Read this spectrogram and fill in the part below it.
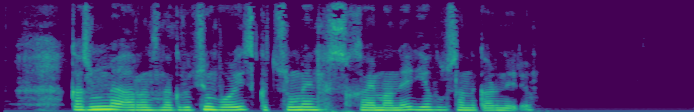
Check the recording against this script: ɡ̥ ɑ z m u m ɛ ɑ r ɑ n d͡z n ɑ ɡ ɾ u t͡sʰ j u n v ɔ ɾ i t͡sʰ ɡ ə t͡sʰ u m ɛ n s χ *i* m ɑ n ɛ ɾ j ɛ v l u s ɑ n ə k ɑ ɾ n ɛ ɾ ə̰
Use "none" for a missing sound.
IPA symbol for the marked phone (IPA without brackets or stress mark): ɛ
